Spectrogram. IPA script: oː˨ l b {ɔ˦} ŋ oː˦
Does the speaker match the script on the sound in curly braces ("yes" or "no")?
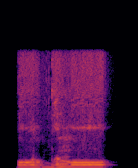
no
